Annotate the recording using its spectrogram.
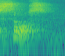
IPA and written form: sɔːs (source)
